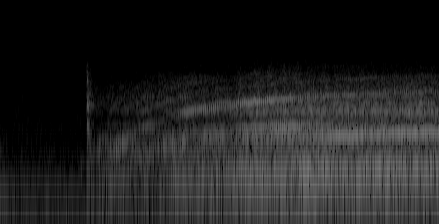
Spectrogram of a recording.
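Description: Wind tunnel fan starting up: a click about a second in, then a whine that rises in pitch and grows louder over the next second and a half before levelling off into a steady run.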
